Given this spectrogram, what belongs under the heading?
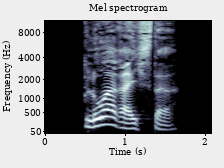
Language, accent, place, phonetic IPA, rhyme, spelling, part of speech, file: German, Germany, Berlin, [ˈɡloːɐ̯ˌʁaɪ̯çstə], -oːɐ̯ʁaɪ̯çstə, glorreichste, adjective, De-glorreichste.ogg
- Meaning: inflection of glorreich: 1. strong/mixed nominative/accusative feminine singular superlative degree 2. strong nominative/accusative plural superlative degree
